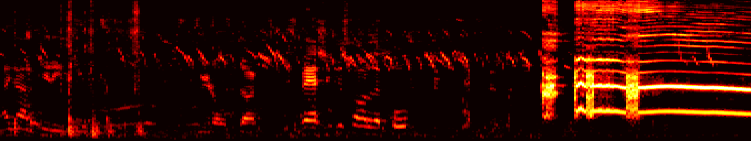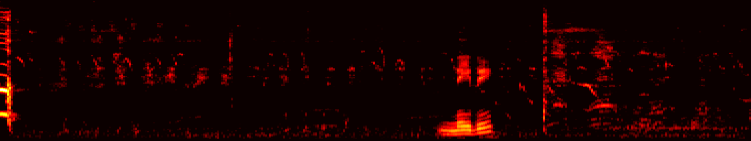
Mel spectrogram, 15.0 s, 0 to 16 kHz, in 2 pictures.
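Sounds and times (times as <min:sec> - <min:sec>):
faint chickens clucking: 0:00.0 - 0:15.0
rooster crowing: 0:05.4 - 0:07.7.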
